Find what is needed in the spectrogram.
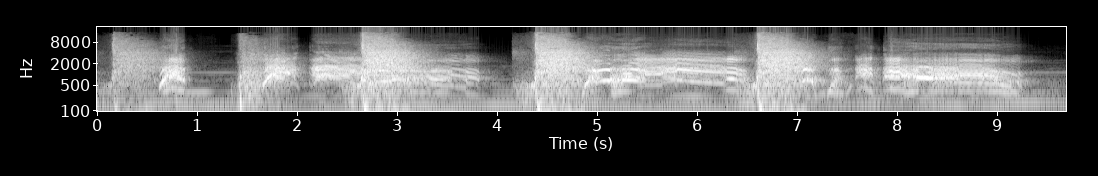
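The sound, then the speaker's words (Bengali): Several whip lashes crack sharply against sepoys tied to trees by British soldiers, each loud snap answered by anguished screams and groans of pain. “গাছে বেঁধে চাবুকের আঘাতে ছিন্ন ভিন্ন করে”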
